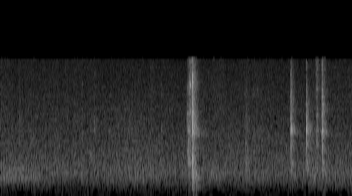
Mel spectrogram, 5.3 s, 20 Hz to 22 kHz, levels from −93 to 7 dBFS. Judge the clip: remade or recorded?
recorded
